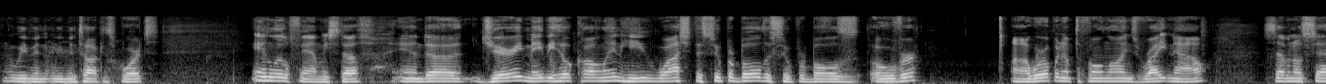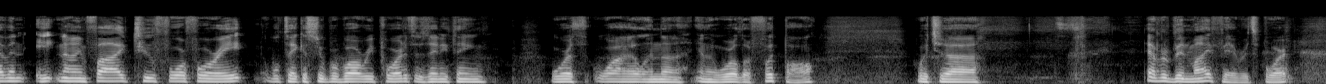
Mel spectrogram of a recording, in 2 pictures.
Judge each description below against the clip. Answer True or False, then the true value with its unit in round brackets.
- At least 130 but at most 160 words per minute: True (140 wpm)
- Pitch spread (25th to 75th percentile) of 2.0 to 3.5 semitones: True (2.9 semitones)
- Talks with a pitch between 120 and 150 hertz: True (135 Hz)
